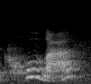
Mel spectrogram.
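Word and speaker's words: cholla: very sweet now the the cola it's spelled c-h-o-l-l-a and most varieties have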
